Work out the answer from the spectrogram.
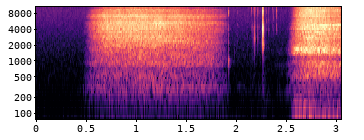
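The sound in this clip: A deep breath: a long, steady, airy inhale, then a short pause with a few small clicks, and a strong exhale beginning at the end.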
